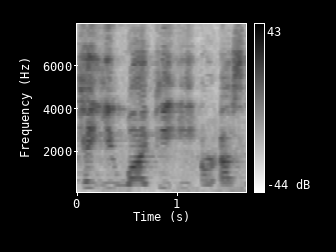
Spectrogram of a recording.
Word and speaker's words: Kuypers: Kuypers. I'm like, K-U-Y-P-E-R-S, like the Kuiper Belt in astronomy, like De Kuiper Schnapps. And, you know, it's like, it's Kuypers. It rhymes with Kuiper.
